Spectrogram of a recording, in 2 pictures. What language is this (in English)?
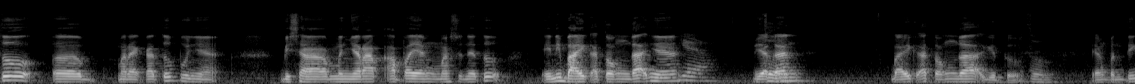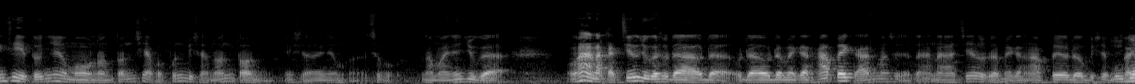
Indonesian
